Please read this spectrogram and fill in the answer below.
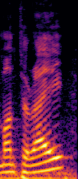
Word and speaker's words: Monterrey: I don't know if you saw the match down in Monterrey, Mexico. Oh, there you go. Man, that stadium, wow. Yeah. I pronounced it right, too, because there's someone in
